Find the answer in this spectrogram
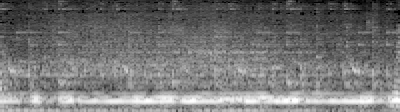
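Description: Soft background music of steady held tones, like a sustained drone, with faint higher notes drifting over it.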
